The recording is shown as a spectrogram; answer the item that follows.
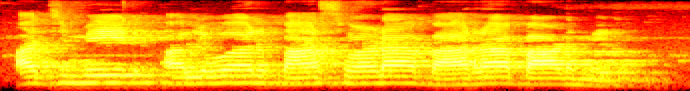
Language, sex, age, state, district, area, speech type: Hindi, female, 60+, Rajasthan, Jodhpur, urban, spontaneous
